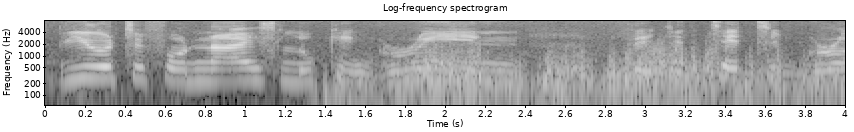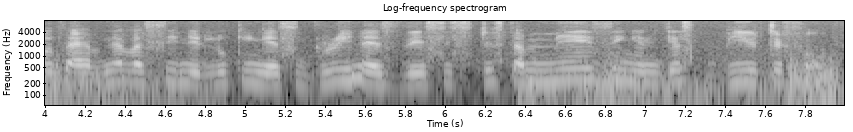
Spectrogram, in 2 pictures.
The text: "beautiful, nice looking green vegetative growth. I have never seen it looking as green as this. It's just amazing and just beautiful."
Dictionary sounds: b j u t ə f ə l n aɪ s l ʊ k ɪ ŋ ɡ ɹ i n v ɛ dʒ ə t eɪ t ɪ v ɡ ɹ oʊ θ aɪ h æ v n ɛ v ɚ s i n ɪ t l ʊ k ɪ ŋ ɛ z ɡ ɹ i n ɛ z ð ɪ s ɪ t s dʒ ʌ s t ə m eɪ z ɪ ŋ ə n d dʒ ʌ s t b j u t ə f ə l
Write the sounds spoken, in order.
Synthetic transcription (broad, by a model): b j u t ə f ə l n aɪ s l ʊ k ɪ ŋ ɡ ɹ i n v ɛ dʒ ə t eɪ t ɪ v ɡ ɹ oʊ θ aɪ h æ v n ɛ v ɚ s i n ɪ t l ʊ k ɪ ŋ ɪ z ɡ ɹ i n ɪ z ð ɪ s ɪ t s dʒ ʌ s t ə m eɪ z ɪ ŋ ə n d dʒ ʌ s t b j u t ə f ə l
